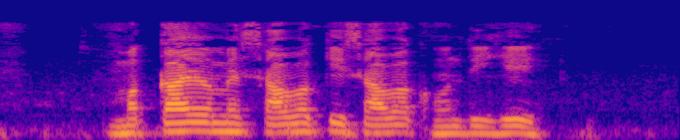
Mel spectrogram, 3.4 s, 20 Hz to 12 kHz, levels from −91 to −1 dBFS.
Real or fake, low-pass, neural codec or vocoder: real; 7.2 kHz; none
